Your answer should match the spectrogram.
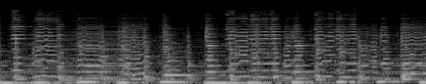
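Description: Instrumental introduction of a Romanian folk song, a violin playing the lead melody over a deep, steadily stepping bass line.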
